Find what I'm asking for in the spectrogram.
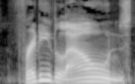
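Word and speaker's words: Freddy Lounds: Freddie Lowndes, which is the way you have to say his name.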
